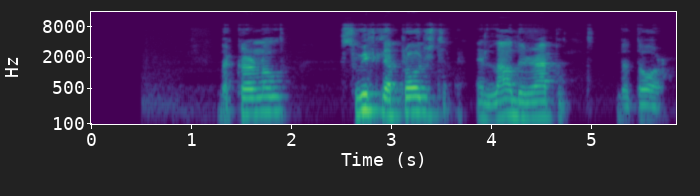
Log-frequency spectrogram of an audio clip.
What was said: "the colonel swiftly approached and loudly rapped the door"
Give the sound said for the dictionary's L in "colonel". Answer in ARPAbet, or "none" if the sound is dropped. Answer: L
